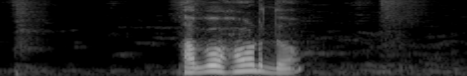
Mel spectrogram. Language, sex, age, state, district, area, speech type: Santali, male, 18-30, West Bengal, Bankura, rural, spontaneous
